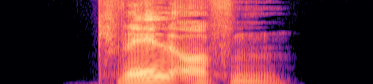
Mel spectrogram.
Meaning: open-source
- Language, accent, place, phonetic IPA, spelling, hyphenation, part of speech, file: German, Germany, Berlin, [ˈkvɛlˌɔfn̩], quelloffen, quell‧of‧fen, adjective, De-quelloffen.ogg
